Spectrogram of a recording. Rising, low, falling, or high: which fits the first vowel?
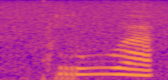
falling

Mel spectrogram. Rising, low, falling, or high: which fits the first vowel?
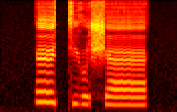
high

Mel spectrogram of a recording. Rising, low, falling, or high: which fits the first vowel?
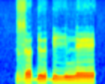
low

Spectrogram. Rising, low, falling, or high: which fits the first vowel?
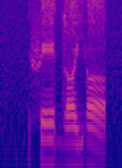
high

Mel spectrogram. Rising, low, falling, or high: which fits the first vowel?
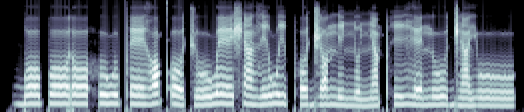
low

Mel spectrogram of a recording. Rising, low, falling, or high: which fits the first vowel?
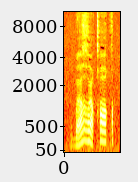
rising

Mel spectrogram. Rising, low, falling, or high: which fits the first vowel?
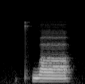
high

